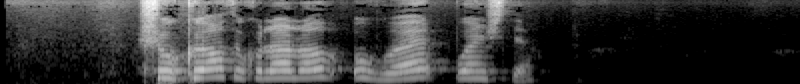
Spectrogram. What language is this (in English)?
Kabyle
